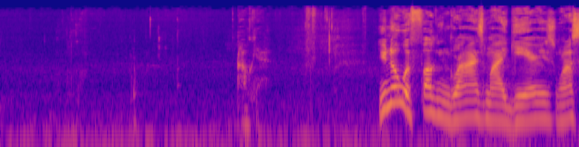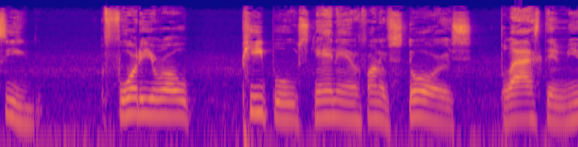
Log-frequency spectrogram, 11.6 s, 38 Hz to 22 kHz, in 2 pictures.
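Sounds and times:
low hum: 0.0s - 11.5s
person drinking water and swallowing: 0.4s - 2.0s
speech: 2.4s - 2.7s, 3.8s - 11.5s.

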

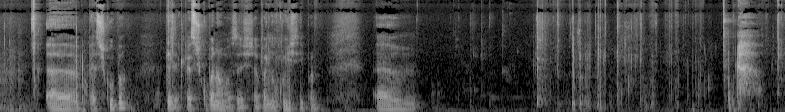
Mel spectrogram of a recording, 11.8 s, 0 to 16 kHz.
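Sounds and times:
speech: 0.7s - 6.4s
plastic water bottle crinkling and crackling: 1.0s - 1.9s, 2.5s - 4.8s, 8.0s - 11.7s
person sipping water from a plastic bottle: 6.8s - 11.7s.

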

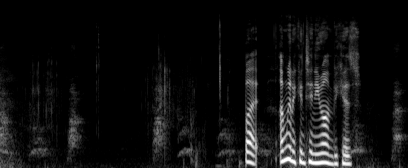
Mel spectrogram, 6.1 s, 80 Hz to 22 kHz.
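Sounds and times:
dog barking: 0.0s - 1.3s, 2.3s - 4.2s, 5.3s - 6.1s
speech: 3.7s - 5.5s.

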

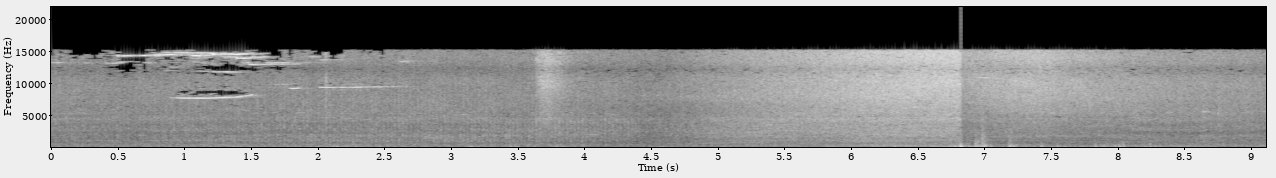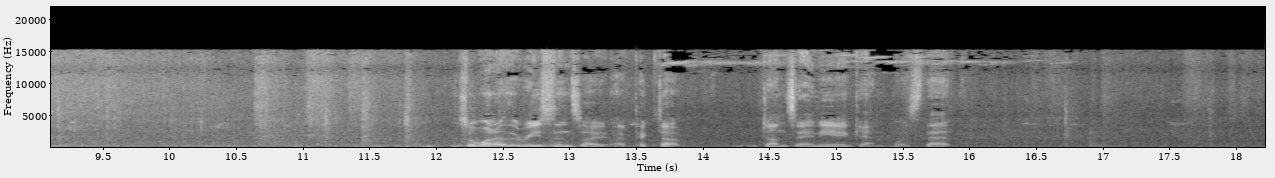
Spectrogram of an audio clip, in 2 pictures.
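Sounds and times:
dump truck engine idling: 0.0s - 11.7s
speech: 12.2s - 16.0s.

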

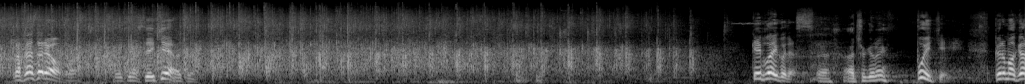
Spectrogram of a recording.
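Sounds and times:
audience applause welcoming a guest at an evening show: 0.0s - 7.2s
speech: 0.1s - 2.1s, 7.6s - 10.2s.

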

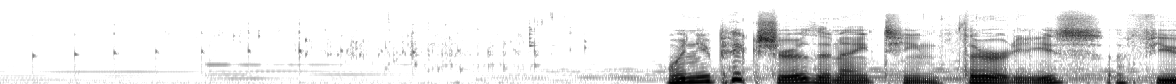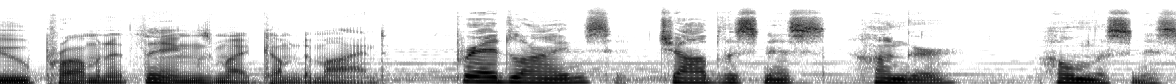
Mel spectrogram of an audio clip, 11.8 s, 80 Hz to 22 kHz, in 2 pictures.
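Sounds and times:
drink pouring into a glass with rising pitch: 0.0s - 3.1s
quick clinking drips into a glass: 0.0s - 3.2s
speech: 3.4s - 11.7s.

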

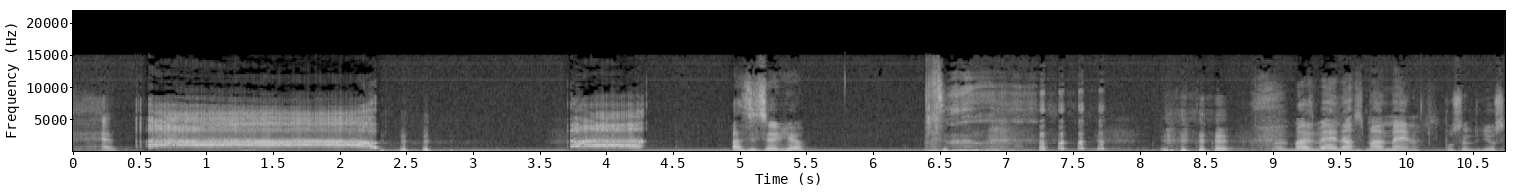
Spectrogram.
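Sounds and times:
speech: 0.2s - 0.7s, 5.0s - 5.7s, 8.4s - 10.7s
voice imitating a child's shrill scream: 0.5s - 2.3s, 3.7s - 4.4s
laughter: 2.2s - 3.0s, 6.4s - 9.2s.

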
